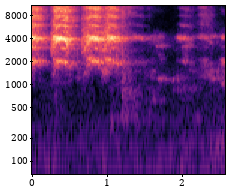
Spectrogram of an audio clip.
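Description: Parrots perched on a roof let out two loud, harsh squawks close by, followed by a few fainter chirps.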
